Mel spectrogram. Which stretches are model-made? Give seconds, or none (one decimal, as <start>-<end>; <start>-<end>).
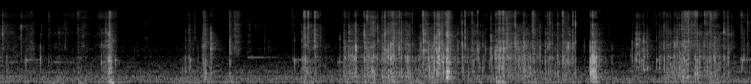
0.0-7.5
